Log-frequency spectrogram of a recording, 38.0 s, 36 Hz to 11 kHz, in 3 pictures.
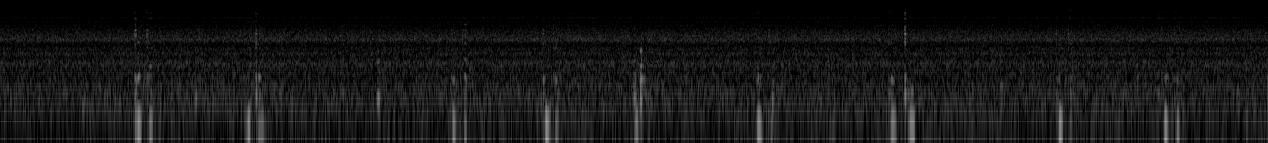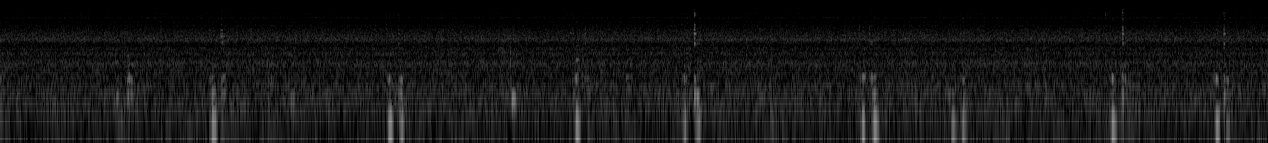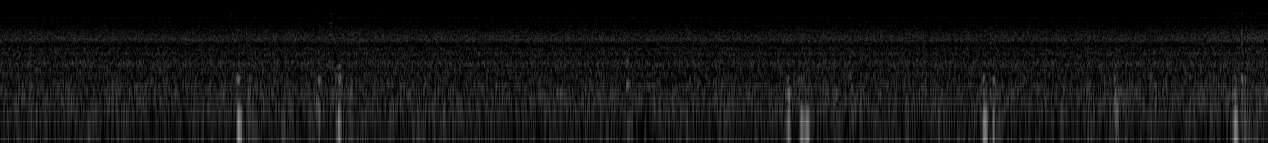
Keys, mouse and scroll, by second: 1.1-3.3 drag, 4.4-5.8 drag, 7.7-9.3 drag, 10.4-12.0 drag, 14.7-17.0 drag, 18.4-20.0 drag, 21.4-22.5 drag, 23.8-25.4 drag, 27.5-29.0 drag, 33.2-35.5 drag, 37.5-38.0 drag.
